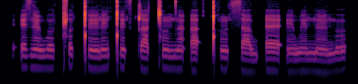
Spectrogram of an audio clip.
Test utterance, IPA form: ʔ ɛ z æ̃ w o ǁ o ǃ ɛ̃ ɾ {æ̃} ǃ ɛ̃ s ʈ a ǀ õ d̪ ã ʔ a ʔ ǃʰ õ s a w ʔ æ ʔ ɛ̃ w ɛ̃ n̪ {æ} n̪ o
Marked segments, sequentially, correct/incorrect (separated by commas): incorrect, incorrect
